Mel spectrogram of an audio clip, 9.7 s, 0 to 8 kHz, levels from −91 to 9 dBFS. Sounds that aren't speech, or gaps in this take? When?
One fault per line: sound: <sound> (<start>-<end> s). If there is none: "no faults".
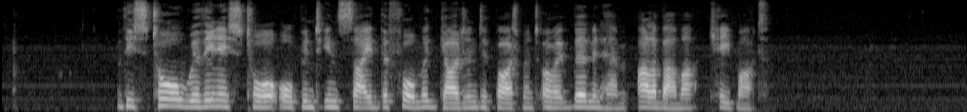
no faults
